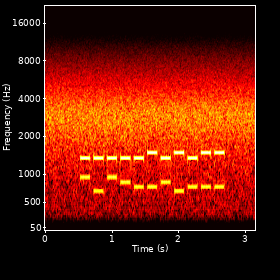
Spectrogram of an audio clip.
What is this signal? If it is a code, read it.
DTMF, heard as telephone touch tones, dialled by machine, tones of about 150 ms, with radio hiss. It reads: 02085683566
